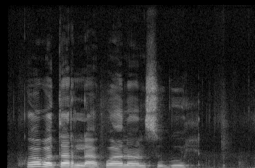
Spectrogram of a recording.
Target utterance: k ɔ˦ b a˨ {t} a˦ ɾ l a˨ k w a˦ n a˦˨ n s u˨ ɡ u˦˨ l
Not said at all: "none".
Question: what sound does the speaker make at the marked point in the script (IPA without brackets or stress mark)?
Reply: t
